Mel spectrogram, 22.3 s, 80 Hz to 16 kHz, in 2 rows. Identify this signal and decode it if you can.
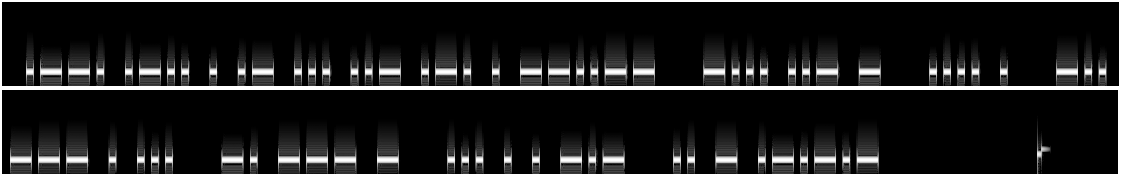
Morse code, heard as a keyed tone, about 17 wpm, 700 Hz. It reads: PLEASURE, BUT HE DOES NOT SEEK IT.
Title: Sentences from Top 1600 Words 17wpm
